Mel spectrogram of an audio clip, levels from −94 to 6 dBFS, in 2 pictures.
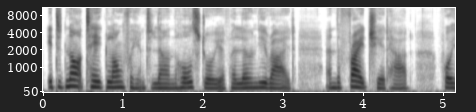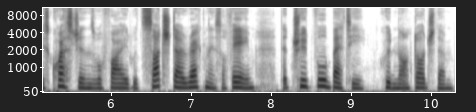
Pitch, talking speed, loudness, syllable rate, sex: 190 Hz, 225 wpm, -19 LUFS, 5.6 syllables/s, female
